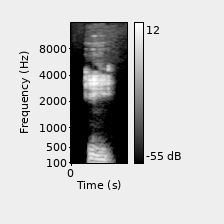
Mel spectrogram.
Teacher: You don't round your lips for this vowel. E. In the Japanese vowels, you only round your lips when you pronounce the O Japanese vowel sound. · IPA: [i]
